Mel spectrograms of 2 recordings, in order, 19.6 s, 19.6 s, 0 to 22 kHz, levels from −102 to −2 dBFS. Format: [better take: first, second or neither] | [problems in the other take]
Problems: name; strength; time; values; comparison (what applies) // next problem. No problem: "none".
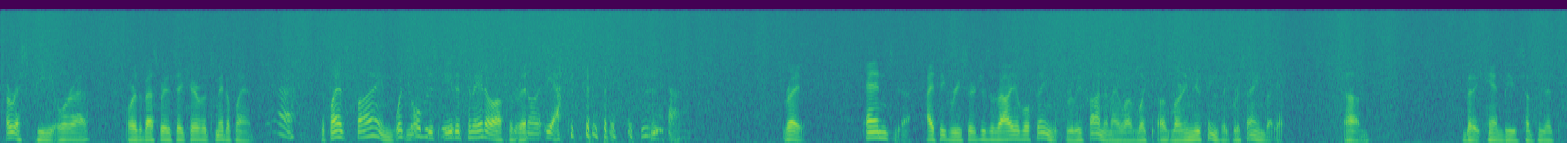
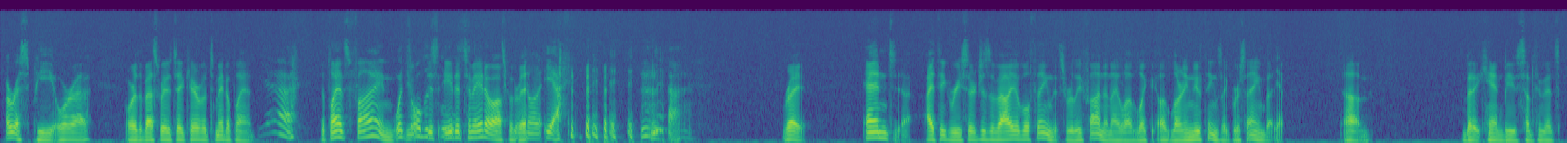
second | hiss; loud; throughout; 3 dB below the speech; faint in the second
